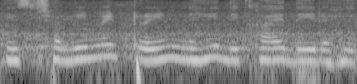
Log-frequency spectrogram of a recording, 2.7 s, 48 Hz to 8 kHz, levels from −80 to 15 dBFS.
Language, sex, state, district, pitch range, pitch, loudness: Hindi, female, Gujarat, Gandhinagar, 205-230 Hz, 215 Hz, -13 LUFS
